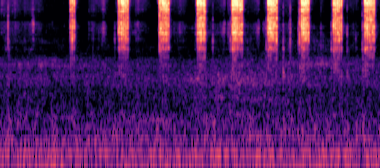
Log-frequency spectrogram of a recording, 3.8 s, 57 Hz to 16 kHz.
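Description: A ratchet with a 7mm socket tightens a jubilee clip on a car's turbo hose, a run of sharp metallic clicking bursts in a steady rhythm, close and distinct over a low background hum.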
